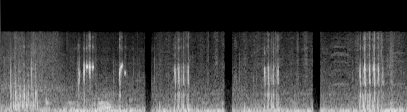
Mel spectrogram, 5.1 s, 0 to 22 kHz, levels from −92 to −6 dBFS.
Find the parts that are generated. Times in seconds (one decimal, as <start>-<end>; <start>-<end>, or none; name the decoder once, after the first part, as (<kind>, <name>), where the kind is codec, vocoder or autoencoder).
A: 0.9-2.1 (codec, DAC); 3.2-3.9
